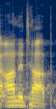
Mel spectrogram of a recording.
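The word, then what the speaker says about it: Onatopp: uh uh sorry is did I pronounce her name right onp onp on the top yeah on the top um the classic James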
